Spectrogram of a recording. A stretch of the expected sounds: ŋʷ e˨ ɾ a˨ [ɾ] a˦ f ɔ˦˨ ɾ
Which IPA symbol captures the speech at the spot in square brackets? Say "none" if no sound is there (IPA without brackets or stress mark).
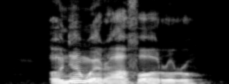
none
